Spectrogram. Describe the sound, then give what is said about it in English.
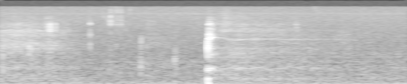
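A single soft swallow by a person, a brief wet gulp that comes as a vagal response during an eye-movement exercise, midway through an otherwise hushed, still stretch with faint room noise and no talking. “So mine came as a swallow today.”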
